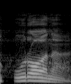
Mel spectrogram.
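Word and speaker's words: القرآن: Sebenarnya Quran, tapi di teksnya tuh bacanya Qur'ana gitu ya.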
